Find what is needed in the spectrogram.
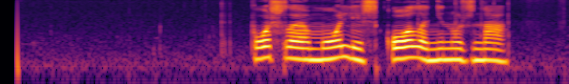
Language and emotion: Russian, neutral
